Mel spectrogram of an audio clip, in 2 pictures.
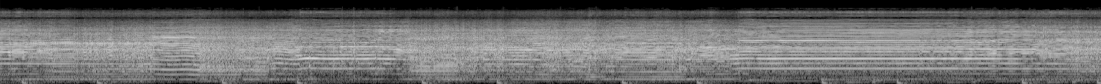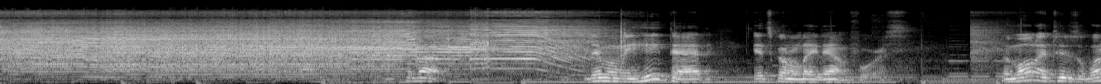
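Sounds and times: multi-tool cutting plastic: 0:00.0 - 0:17.4.

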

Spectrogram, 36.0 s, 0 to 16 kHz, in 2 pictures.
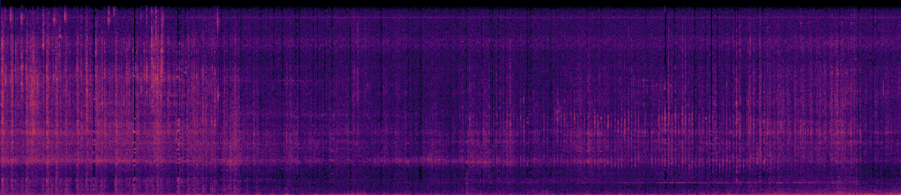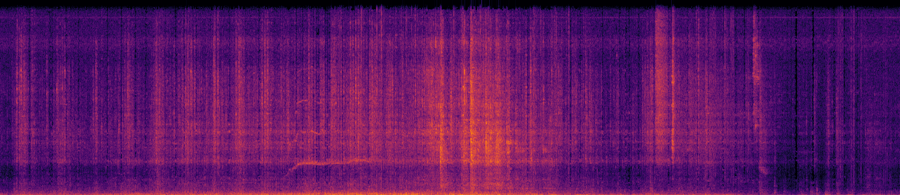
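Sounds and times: roller coaster wheels rumbling: 0:00.0 - 0:36.0.

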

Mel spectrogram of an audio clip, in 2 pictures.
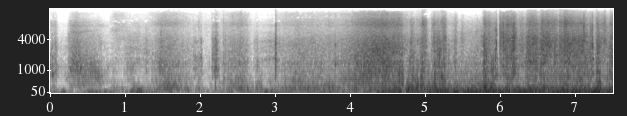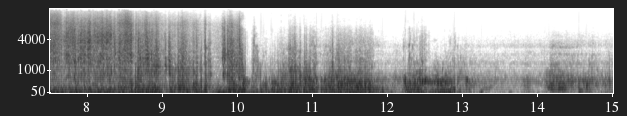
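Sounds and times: kayak hull scraping on gravel: 0:00.4 - 0:10.1
wind on microphone: 0:00.7 - 0:13.0
grit and stones crackling: 0:00.9 - 0:11.9.

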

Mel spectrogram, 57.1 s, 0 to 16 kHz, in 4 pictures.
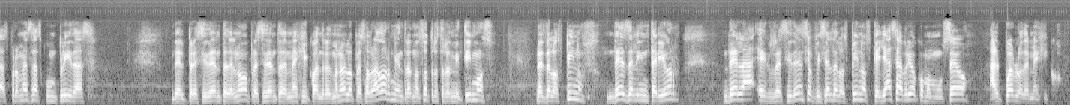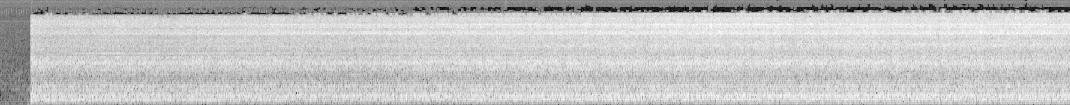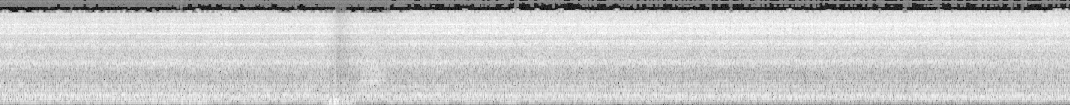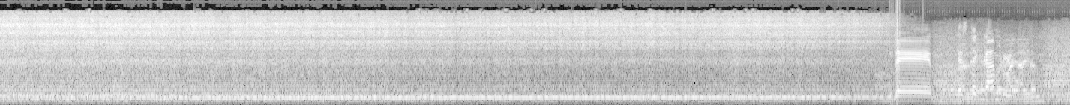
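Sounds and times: jet engines running: 0:14.7 - 0:57.0.

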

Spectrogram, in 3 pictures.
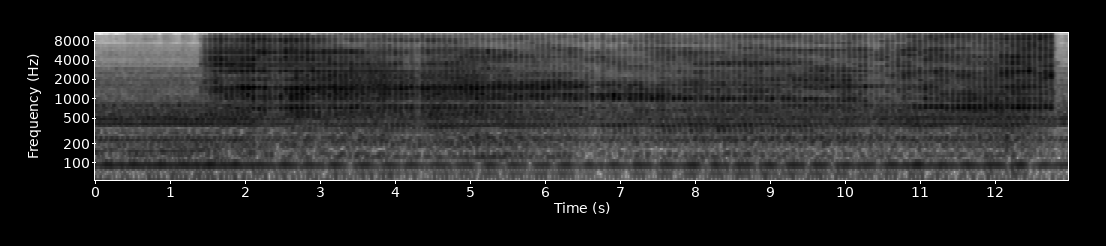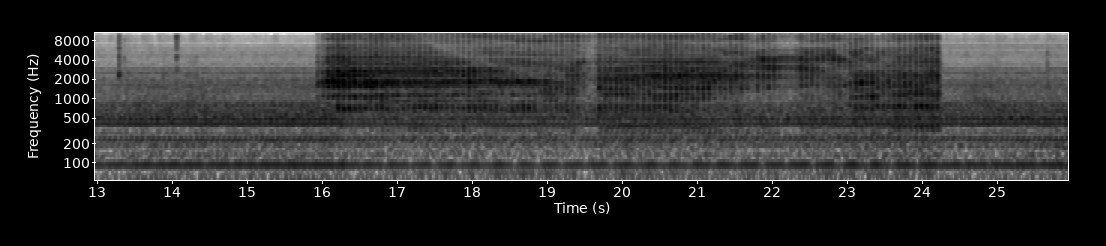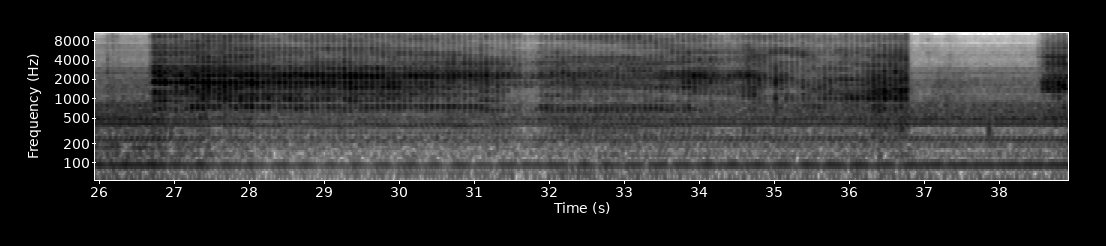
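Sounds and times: motor hum: 0:00.0 - 0:38.9
scroll saw cutting wood: 0:01.4 - 0:12.8, 0:15.9 - 0:24.3, 0:26.7 - 0:36.8, 0:38.5 - 0:38.9.

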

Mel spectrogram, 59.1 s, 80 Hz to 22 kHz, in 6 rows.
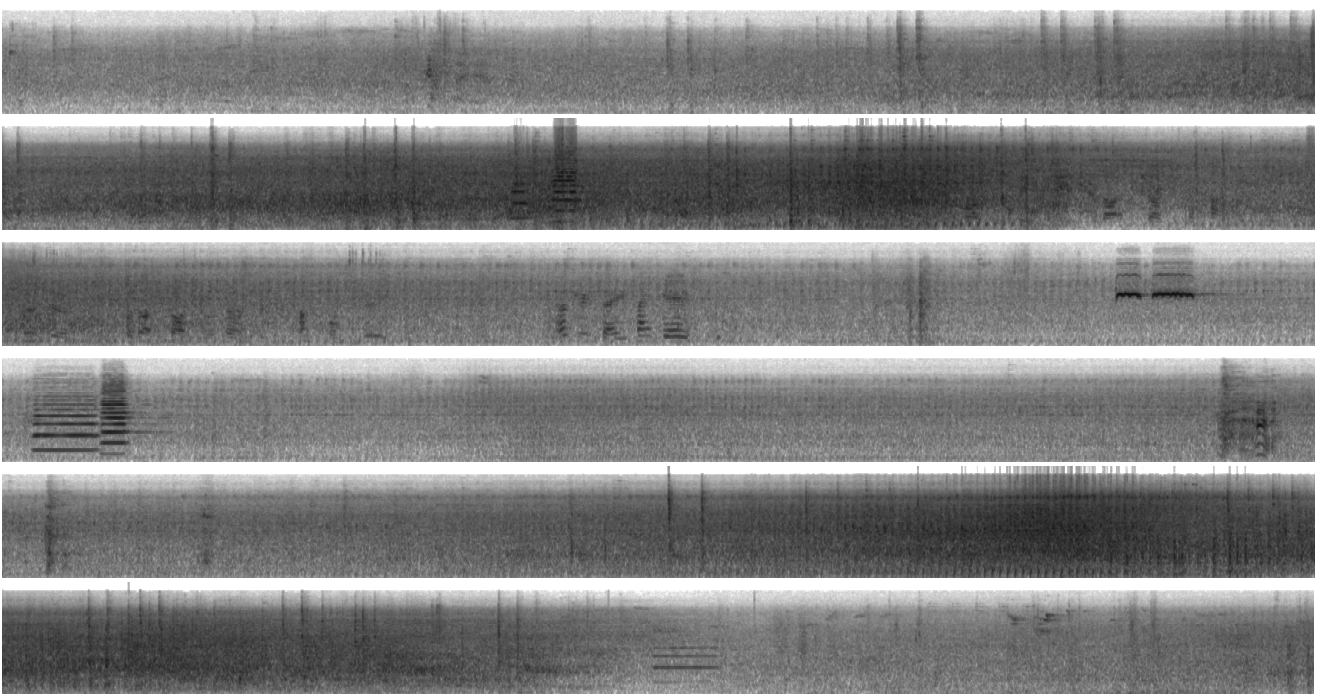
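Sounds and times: miniature train engine and wheels: 0:00.0 - 0:59.0
short horn toots: 0:13.6 - 0:14.4, 0:29.7 - 0:30.9, 0:54.1 - 0:54.8.

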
